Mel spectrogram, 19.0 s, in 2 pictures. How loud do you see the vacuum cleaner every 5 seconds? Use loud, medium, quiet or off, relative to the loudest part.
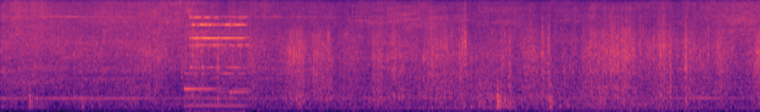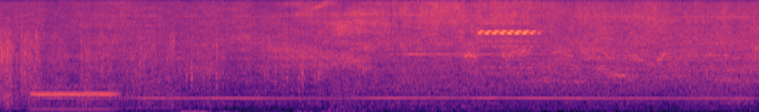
medium, medium, loud, loud.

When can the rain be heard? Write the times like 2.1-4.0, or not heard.
0.0-18.9.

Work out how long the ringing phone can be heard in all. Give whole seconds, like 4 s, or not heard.
3 s.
